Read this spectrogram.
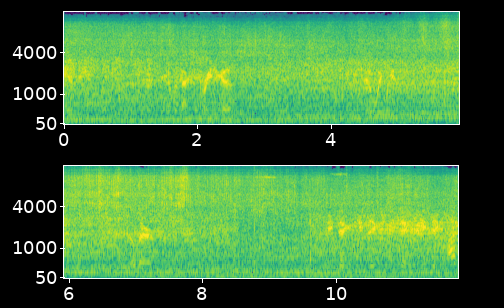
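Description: Race car engines roar steadily as cars speed around a track.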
